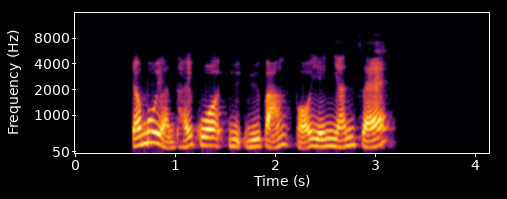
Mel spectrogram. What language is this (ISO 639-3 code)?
yue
